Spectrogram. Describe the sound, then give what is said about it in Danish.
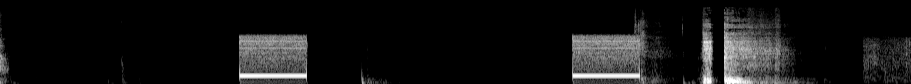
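A telephone ringback tone sounds twice, each a steady one-second electronic burst separated by silence, followed by a sharp click and a brief rush of line noise as the call is put through to a telephone operator. “Du blir nu kopplad till en telefonist.”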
